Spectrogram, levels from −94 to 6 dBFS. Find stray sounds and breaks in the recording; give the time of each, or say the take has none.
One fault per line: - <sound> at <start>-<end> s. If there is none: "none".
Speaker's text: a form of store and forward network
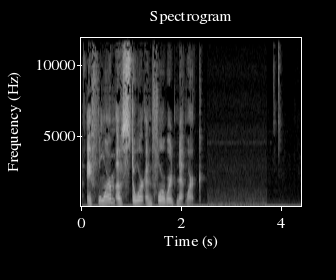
none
